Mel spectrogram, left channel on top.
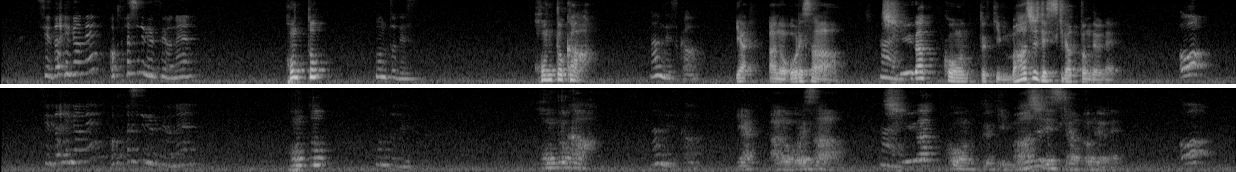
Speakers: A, on the left (about 35°); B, on the left (about 50°).
A: 世代がね、おかしいですよね。
B: 本当
A: 本当です。
B: 本当か。
A: 何ですか
B: いや、あの、俺さ、
A: はい。
B: 中学校の時マジで好きだったんだよね。
A: お、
